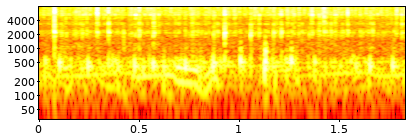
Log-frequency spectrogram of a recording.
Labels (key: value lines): label: biophony, cascading saw
recorder: HydroMoth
